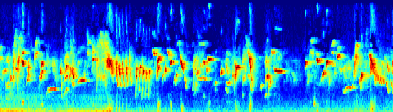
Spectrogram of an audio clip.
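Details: Goldfinch-style song from a five-month-old serin and bronze canary cross: a lively run of high chirps, short whistles and buzzy twitters, with a quick lull around six seconds.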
